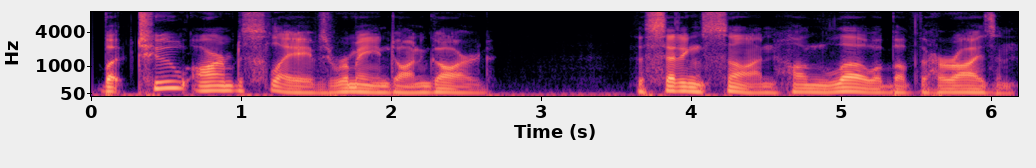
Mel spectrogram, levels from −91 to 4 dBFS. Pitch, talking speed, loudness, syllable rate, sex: 95 Hz, 145 wpm, -18 LUFS, 4.8 syllables/s, male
